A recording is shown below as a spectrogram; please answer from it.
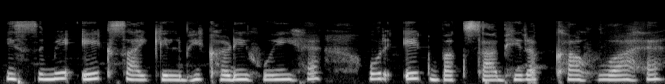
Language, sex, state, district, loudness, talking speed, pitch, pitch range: Hindi, female, Uttar Pradesh, Saharanpur, -17 LUFS, 125 wpm, 220 Hz, 210-240 Hz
